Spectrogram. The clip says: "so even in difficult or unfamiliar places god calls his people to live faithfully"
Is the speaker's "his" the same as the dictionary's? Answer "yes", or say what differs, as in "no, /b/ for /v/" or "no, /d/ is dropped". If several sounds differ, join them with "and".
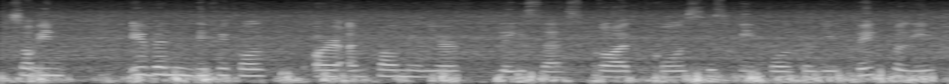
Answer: no, /s/ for /z/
